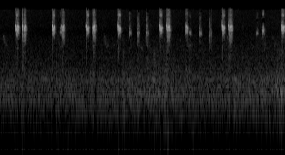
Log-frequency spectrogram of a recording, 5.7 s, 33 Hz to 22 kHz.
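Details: Common nightingale nest in an attic holding five chicks, 15 May 2014, recorded by a GoPro beside the nest: sparse high-pitched hissing notes, often in pairs, separated by short pauses over a faint background hum.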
